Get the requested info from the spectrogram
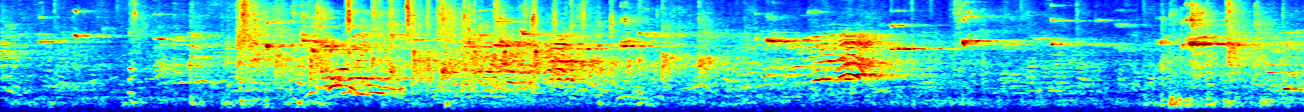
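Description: Live floorball play in a large sports hall: sticks clacking on the plastic ball and floor, with players calling out and the hall's echo.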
